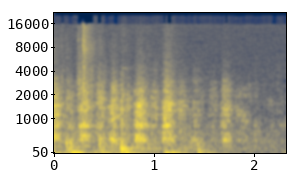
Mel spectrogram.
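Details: Siberian Husky panting while being trained to play a piano, breathy rhythmic huffs in short bursts roughly every half second, with a woman's encouraging voice nearby.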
